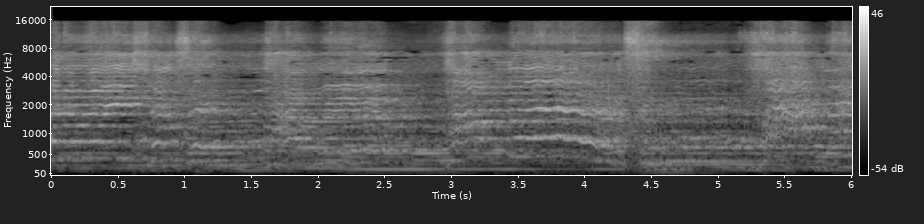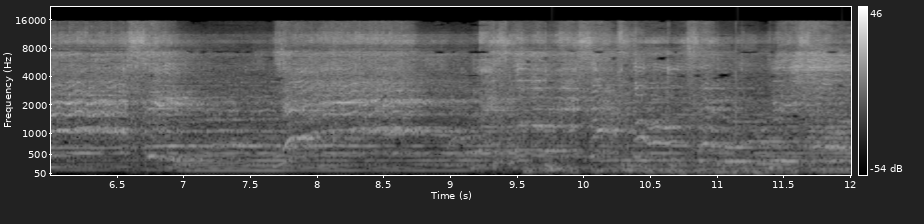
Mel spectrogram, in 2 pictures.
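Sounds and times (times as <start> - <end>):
man singing lead: 0.0 - 12.0.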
